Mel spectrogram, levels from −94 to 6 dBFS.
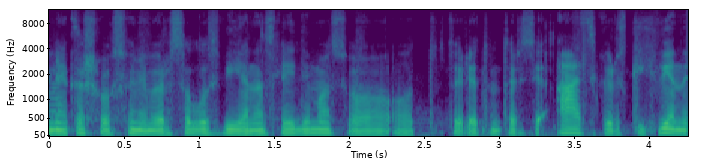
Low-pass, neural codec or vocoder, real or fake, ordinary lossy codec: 10.8 kHz; none; real; Opus, 16 kbps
